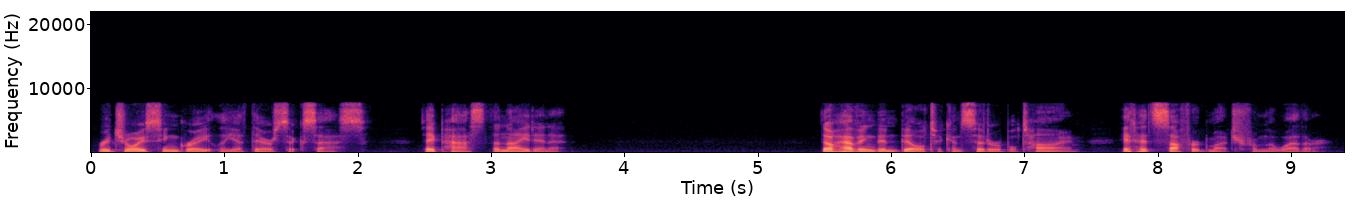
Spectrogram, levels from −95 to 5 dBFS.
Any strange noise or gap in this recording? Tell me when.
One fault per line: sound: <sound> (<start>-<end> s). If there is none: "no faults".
no faults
